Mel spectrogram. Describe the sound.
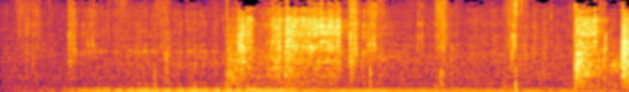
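A woman's quick footsteps: a brisk run of light steps over a continuous low rumble, fairly soft and steady throughout.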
